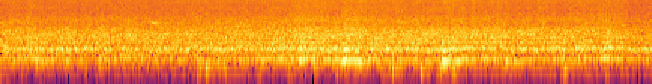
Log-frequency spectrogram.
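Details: Bees buzzing in a natural setting, offered as relaxing bee therapy: a dense, steady drone of many insects with layered humming bands, occasional closer fly-bys swelling briefly above the even background hum.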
